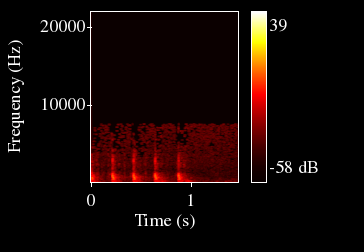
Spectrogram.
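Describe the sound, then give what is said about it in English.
A tall, well-dressed man gives four firm knocks on the wooden door of apartment number 7, on the third floor of a modest downtown apartment house in a West Coast city, in late afternoon. The knocks come in a quick, even rhythm, clear, with quiet behind them and no voices. “He walks down the hall to the door of apartment number 7. He knocks.”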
